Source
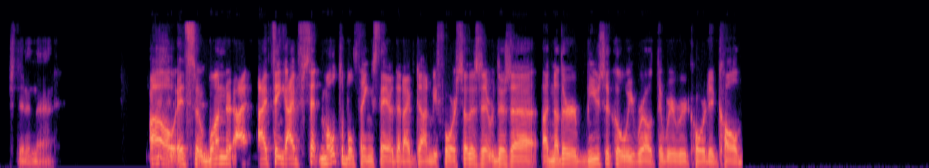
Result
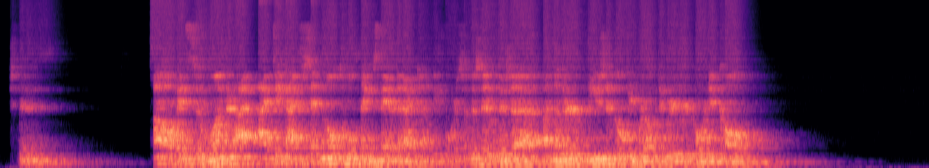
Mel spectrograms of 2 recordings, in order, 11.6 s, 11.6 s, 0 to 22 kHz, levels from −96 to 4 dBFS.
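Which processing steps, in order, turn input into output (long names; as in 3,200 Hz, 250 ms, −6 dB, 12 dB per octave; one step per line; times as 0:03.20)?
one scale factor per block 5 bits
0:00.45–0:01.92: inverse Chebyshev high-pass filter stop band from 2,600 Hz, stop band 40 dB
de-essing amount 55%
comb filter 1.2 ms, depth 95%
0:05.17–0:05.89: downward compressor 6 to 1, threshold −26 dBFS, peak gain reduction 11 dB
rectangular room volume 420 cubic metres, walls mixed, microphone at 2.7 metres
level −5 dB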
